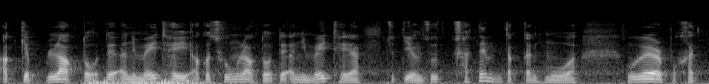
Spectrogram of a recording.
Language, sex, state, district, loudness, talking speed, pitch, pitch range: Mizo, male, Mizoram, Aizawl, -20 LUFS, 220 wpm, 105 Hz, 100-120 Hz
